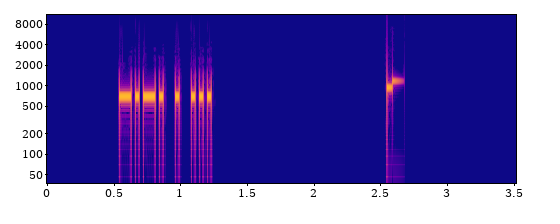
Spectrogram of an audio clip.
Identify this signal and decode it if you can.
Morse code, heard as a keyed tone, about 42 wpm, 700 Hz. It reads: CES
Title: Top Three Letter Combinations in Words 40wpm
